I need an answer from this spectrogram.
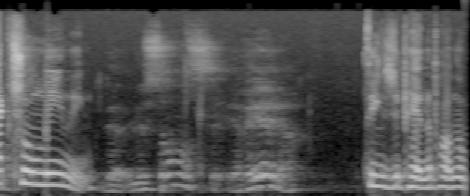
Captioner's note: French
